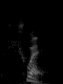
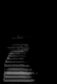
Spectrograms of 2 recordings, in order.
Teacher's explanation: for blood it's fourth tone, so shui. In this one, it's first tone, shui.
